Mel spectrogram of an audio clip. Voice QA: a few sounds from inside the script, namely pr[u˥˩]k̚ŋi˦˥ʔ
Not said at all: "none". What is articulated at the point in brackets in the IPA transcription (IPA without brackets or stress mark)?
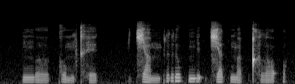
u˥˩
